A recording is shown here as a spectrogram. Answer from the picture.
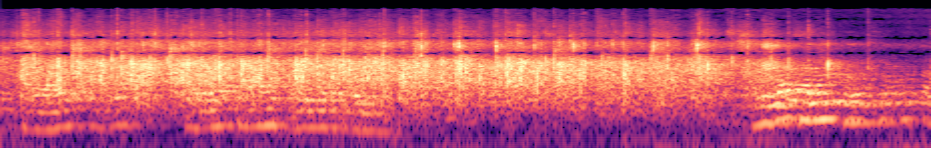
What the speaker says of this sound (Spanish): un fuerte aplauso para nuestro amigo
